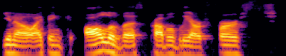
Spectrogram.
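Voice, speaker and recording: A man's voice: medium pitch, steady tone, moderate pace, no room sound. A man hosting a podcast interview, asking questions and affirming his guest. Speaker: podcast host. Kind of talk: conversational interview. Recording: dry, slightly dull sound.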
